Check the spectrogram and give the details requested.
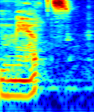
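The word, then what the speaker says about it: März: Bacanya Marz karena ada Aum laut. Aum laut itu ya mirip-mirip ke e lah. Jadi dibacanya Marz. Lalu ada April.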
